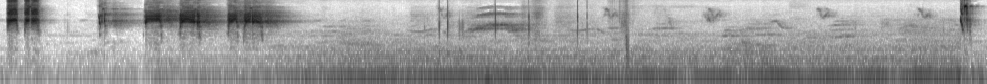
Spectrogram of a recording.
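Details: Black francolin call used to encourage a sluggish caged francolin to call: several loud, rasping, broad notes in the first three seconds, followed by faint clicks and steady low hum.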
